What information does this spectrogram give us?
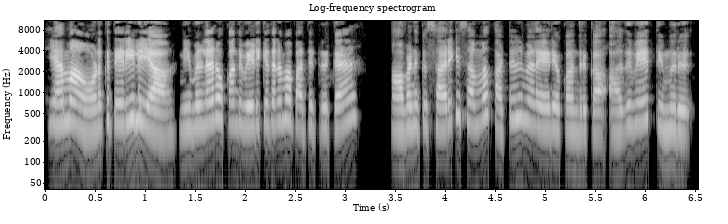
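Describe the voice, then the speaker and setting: A woman doing a shrill nagging mother-in-law. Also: fast, bright, forceful tone, dry recording, studio quality. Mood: scolding. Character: scolding sharp-tongued old mother-in-law. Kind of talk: cartoon voice acting.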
